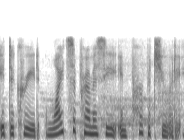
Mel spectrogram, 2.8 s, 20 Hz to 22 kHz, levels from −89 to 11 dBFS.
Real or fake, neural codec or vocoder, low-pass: fake; vocoder, 22.05 kHz, 80 mel bands, WaveNeXt; 7.2 kHz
